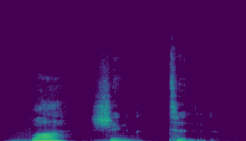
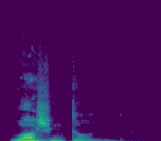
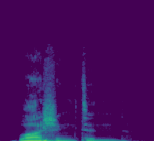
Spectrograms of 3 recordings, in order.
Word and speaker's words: Washington: Notice how the letter O was reduced to schwa, tn. A common mistake is Washington. Washington. The letter O should be pronounced with a very short not O or A. Tn. Washington.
